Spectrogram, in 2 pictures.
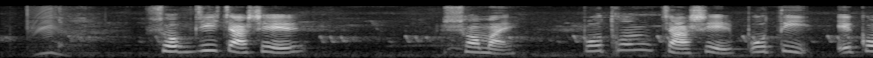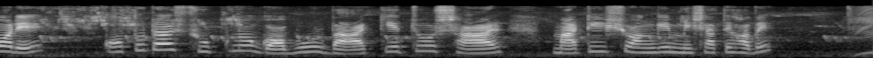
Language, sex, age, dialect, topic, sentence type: Bengali, female, 18-24, Rajbangshi, agriculture, question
